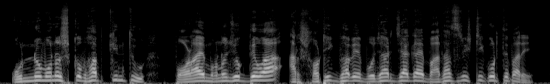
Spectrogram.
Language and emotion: Bengali, fearful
